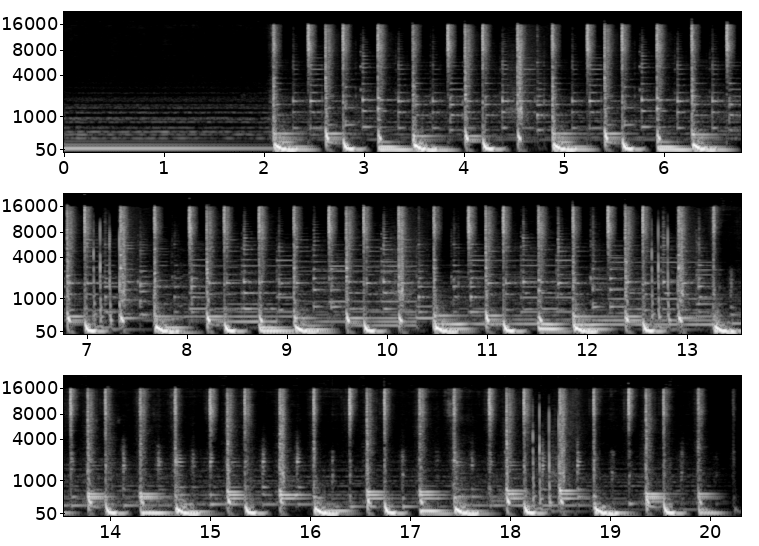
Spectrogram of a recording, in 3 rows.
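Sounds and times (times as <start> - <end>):
karaoke song: 2.1 - 20.2.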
